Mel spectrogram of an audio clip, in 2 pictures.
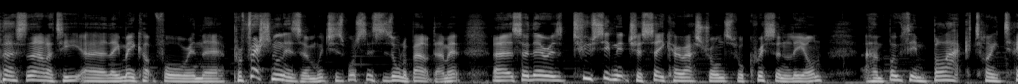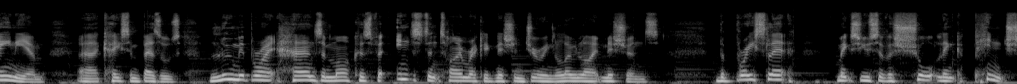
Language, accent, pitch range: English, British, 140-180 Hz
